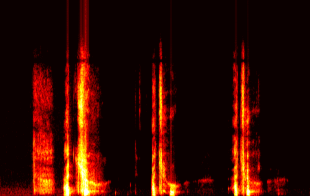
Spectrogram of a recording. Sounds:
Sneeze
